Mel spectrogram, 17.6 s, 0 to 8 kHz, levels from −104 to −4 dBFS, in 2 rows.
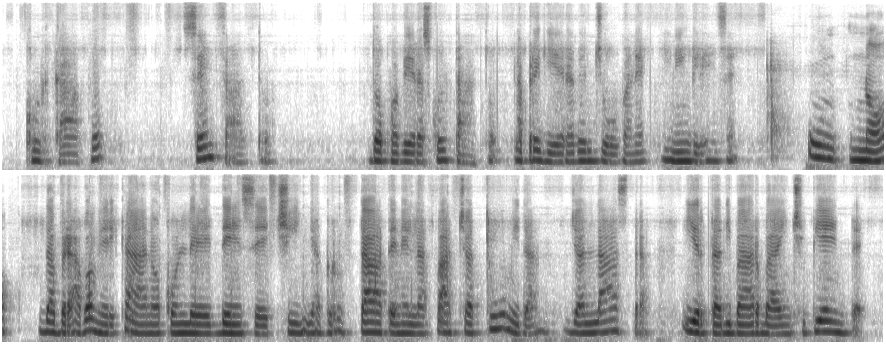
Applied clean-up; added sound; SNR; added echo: neural separator model SepFormer DNS4.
